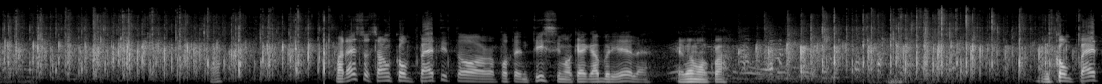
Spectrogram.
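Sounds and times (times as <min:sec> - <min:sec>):
small group hand clapping: 0:00.0 - 0:04.6, 0:07.4 - 0:11.0
speech: 0:03.4 - 0:07.4, 0:10.4 - 0:11.0.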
